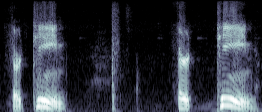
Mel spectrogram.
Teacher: the word stress is on teen 13 it's higher pitch it's stretched it's a little longer sound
